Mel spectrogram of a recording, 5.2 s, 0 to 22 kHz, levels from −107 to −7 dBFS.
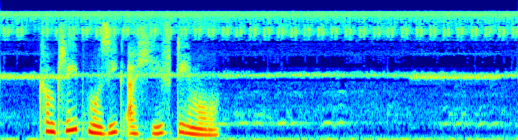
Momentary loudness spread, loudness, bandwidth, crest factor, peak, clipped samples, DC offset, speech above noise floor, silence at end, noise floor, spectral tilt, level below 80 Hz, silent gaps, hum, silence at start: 18 LU; -25 LUFS; 16 kHz; 18 dB; -8 dBFS; under 0.1%; under 0.1%; 20 dB; 0 s; -43 dBFS; -5.5 dB/octave; -56 dBFS; none; none; 0 s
